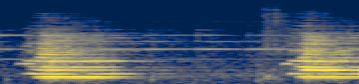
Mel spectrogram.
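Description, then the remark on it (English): A train horn sounds two loud, chord-like blasts, one near the start and another at the end, over a steady low rumble of rail traffic on the train line through town in Bellingham. No one speaks. “At the moment, the train line through town is usually a minor inconvenience, a throwback to the days when Bellingham was an industrial town.”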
